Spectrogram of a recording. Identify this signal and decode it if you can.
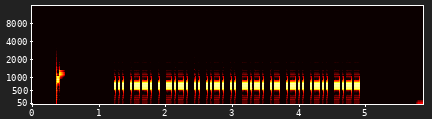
Morse code, heard as a keyed tone, about 40 wpm, 700 Hz. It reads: SPECIFICALLY
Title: Sentences from Top 1100 Words - New Word Drill - 40wpm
